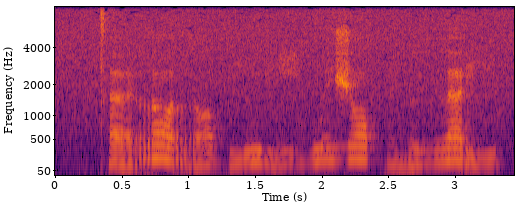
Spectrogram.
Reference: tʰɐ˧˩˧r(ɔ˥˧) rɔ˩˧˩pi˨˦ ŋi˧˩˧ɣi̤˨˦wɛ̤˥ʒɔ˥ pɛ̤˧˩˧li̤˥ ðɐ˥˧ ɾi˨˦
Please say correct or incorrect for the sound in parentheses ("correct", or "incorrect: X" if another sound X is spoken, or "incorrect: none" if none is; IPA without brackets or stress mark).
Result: correct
